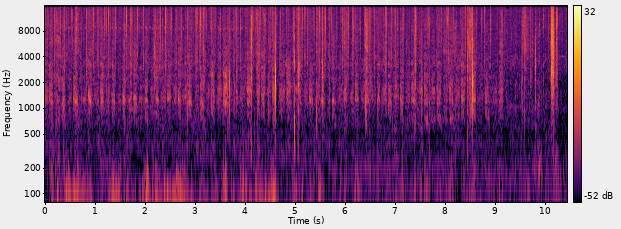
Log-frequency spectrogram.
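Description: Staffordshire bull terrier panting in quick, even breaths. Faint sharp ticks come throughout, with dull low thumps over the first half.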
